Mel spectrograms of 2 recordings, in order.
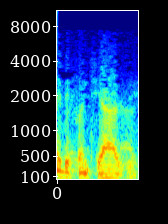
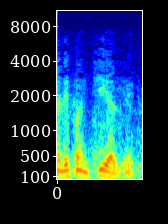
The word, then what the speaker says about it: elefantíase: Não é elefantiase, é que ele falou de elefantiá a gente também, mas na verdade a pronúncia certa, agora fiquei sabendo, elefantíase veio entupido na perna e a perna dele é desse tamanho.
